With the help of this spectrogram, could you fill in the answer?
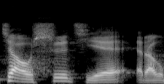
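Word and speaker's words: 教师节: 우리 발음으로는 교사절이라고 해요. 중국어 발음으로는 지아오시지에라고 부르는데 9월 10일 이날 중국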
